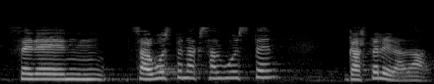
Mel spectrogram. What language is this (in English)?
Basque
